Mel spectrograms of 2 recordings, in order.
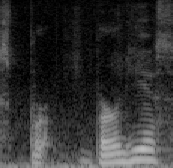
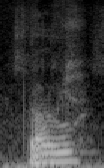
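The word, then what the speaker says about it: Brüx: Now, the mission where you had to land at the British airfield was a refinery to Burgius. Am I pronouncing that anywhere near? Brooks. B-R-U-X? Yeah, we go to Brooks.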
